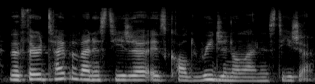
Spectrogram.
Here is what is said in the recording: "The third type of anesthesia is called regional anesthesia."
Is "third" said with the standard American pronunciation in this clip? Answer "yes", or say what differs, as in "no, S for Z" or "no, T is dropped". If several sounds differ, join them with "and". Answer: yes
